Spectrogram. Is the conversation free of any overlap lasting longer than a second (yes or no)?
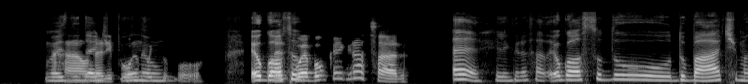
no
